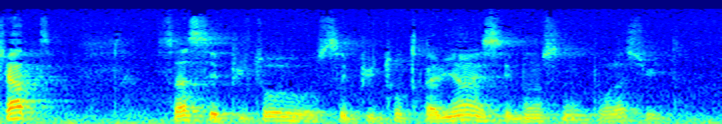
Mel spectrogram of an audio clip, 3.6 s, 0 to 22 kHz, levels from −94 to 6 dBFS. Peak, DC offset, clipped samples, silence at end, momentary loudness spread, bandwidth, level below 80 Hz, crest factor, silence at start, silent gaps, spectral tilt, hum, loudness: -8 dBFS; under 0.1%; under 0.1%; 0 s; 14 LU; 16 kHz; -48 dBFS; 22 dB; 0 s; none; -5.5 dB/octave; none; -31 LUFS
